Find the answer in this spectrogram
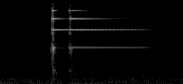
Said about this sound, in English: I'll give it 4 rings of my bicycle bell.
